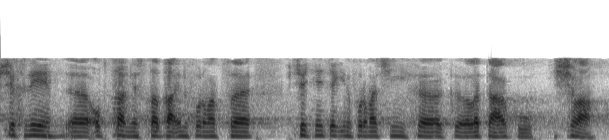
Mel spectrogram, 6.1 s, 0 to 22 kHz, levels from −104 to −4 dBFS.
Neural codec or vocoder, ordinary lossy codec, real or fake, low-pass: vocoder, 24 kHz, 100 mel bands, Vocos; AAC, 16 kbps; fake; 7.2 kHz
